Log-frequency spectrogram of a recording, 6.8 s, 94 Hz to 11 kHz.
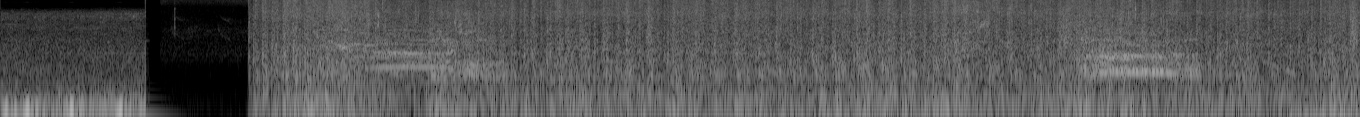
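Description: Dense StarCraft 2 gunfire as a squad of Marines trades fire around a bunker, a continuous crackling rattle of automatic shots after a brief gap, loud and steady, with a voice talking over it.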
